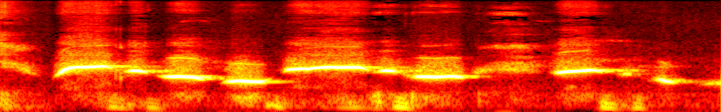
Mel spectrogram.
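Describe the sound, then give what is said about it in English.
A person whistling a pop song melody: clear, loud, pure tones in sustained phrases that step downward in pitch, separated by short pauses. “And since then, I've been walking around whistling”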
